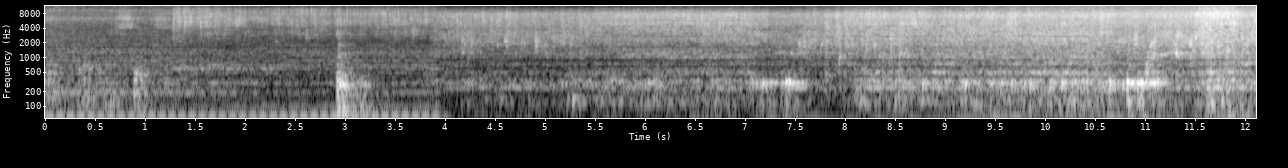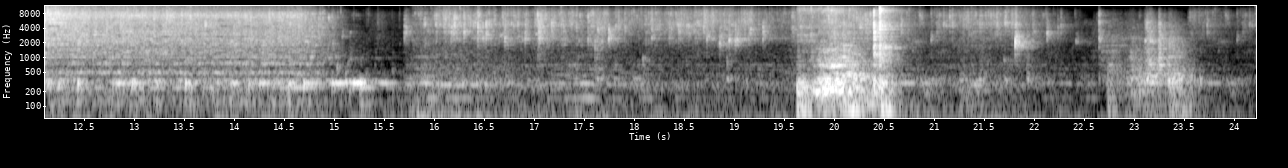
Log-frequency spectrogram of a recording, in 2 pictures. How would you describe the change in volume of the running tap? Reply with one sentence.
The volume of the running tap goes up, then down.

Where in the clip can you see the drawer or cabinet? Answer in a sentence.
The drawer or cabinet can be heard from 19.6 to 20.6 s.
